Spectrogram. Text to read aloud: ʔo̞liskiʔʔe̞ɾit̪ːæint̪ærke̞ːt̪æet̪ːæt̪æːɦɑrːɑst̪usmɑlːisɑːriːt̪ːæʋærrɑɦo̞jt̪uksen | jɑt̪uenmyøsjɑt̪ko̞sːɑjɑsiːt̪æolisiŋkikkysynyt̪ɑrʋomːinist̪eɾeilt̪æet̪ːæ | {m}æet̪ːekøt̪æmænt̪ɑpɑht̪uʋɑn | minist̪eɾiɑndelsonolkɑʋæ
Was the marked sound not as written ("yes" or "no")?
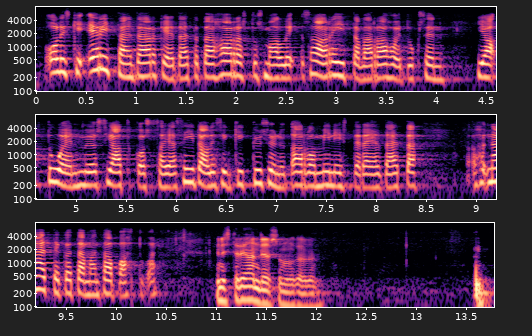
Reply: yes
